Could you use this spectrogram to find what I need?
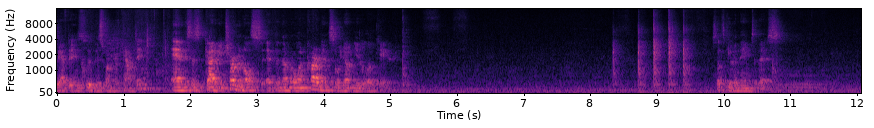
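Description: A man lectures calmly nearby.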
